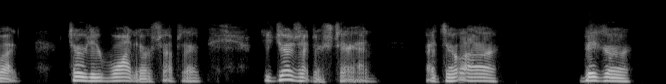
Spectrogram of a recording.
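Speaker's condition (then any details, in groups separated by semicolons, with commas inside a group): Spinal muscular atrophy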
